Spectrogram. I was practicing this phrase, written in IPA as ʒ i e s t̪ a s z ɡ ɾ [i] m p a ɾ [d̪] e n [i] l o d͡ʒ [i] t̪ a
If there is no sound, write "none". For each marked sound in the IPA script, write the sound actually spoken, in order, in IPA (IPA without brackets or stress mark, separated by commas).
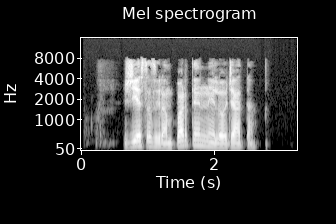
a, t̪, e, a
